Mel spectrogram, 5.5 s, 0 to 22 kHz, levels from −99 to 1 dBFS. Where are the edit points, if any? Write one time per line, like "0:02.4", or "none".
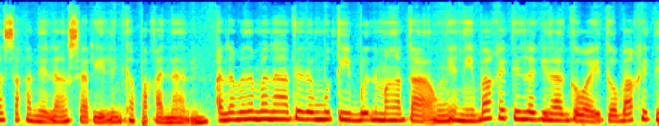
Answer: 0:01.7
